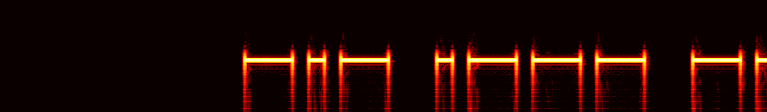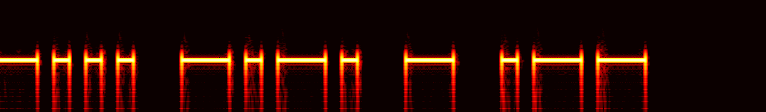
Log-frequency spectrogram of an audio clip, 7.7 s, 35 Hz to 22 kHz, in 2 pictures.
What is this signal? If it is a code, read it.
Morse code, heard as a keyed tone, about 15 wpm, 700 Hz. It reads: KJ7CTW
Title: USA Call Signs - 6 Characters - Repeated 3x - 15wpm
